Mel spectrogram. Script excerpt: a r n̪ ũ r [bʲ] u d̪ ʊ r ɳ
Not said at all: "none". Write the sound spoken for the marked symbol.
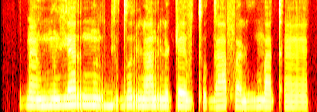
bʲ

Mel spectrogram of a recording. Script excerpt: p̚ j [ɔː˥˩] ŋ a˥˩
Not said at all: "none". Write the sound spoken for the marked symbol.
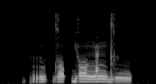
ɔː˥˩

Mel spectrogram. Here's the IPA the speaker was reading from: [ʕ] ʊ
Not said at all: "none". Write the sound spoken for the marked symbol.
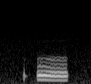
ʔ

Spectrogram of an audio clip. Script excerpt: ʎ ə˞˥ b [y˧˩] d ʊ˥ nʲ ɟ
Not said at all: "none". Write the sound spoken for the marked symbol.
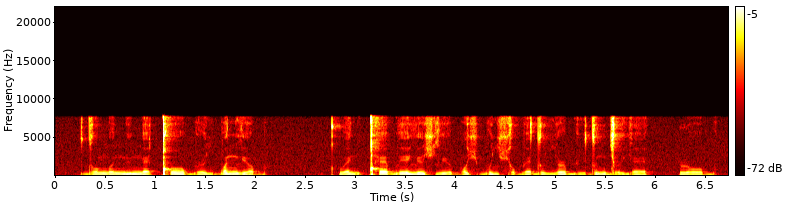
y˧˩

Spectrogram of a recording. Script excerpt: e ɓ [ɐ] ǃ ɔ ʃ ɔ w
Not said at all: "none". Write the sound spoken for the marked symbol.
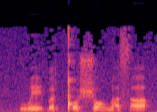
ɐ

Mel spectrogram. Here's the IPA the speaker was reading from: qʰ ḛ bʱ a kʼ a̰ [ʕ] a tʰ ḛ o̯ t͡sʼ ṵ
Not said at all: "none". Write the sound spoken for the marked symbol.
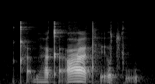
ʕ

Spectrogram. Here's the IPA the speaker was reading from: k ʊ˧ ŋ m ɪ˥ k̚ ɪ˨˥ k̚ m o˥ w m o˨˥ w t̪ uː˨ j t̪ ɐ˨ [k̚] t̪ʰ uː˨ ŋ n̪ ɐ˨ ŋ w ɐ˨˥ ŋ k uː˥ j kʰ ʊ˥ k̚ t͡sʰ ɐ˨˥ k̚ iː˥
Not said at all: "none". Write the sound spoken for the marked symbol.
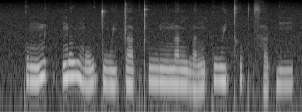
k̚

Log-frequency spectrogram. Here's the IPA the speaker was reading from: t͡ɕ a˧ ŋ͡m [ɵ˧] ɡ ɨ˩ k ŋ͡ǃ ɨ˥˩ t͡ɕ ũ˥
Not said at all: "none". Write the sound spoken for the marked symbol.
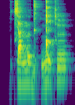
ɵ˧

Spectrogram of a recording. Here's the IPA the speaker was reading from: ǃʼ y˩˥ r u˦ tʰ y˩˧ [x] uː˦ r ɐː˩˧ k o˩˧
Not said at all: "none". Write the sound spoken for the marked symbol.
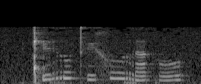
x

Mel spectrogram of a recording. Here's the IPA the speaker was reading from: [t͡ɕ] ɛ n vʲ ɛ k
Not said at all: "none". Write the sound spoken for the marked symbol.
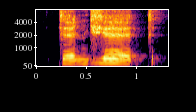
k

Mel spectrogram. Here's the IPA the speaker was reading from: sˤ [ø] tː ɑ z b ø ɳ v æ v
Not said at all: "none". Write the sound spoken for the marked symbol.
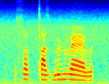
ø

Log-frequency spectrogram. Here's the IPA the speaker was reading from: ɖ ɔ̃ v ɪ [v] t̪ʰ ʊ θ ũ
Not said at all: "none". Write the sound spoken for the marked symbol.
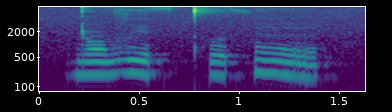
θ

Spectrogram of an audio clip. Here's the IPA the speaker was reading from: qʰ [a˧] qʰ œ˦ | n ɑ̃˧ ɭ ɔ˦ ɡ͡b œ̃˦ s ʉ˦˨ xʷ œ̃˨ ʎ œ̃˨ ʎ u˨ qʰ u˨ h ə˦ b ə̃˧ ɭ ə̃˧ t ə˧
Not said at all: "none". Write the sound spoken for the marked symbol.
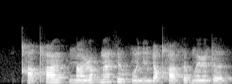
a˧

